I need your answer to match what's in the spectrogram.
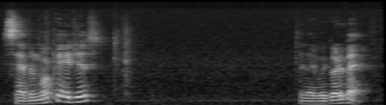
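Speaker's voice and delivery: high, cooing sing-song to a puppy. Real, not acted. Talks to her dog mid-reading.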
